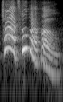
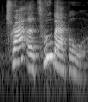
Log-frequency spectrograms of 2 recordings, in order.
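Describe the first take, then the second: First: High, loud laugh-cry; high wailing repeat. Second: Loud, slow, punched line; loud slow topper; emphatic. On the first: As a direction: wail it through laughter. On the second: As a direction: hit it hard and slow. Topping the story loudly. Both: Real, not acted.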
